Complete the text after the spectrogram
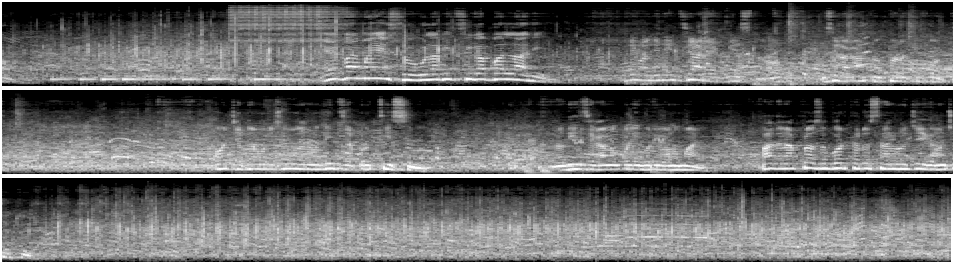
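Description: A folk band plays lively music outdoors.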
